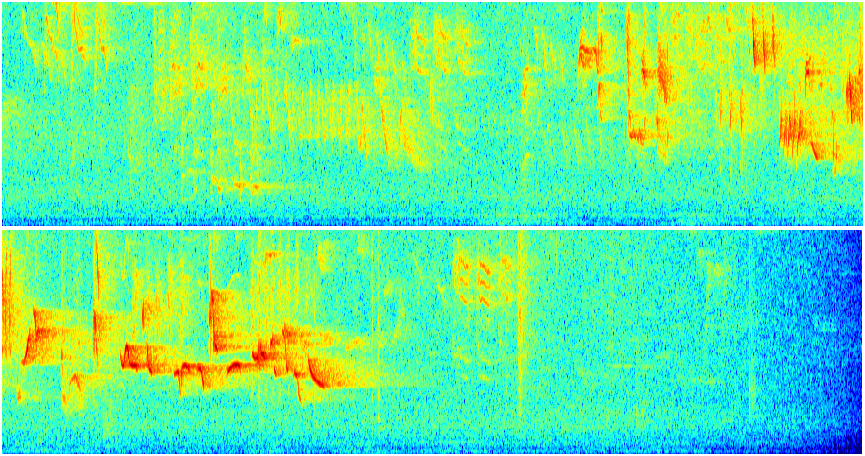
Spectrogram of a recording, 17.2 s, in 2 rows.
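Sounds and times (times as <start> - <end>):
Eurasian blackcap song: 7.4 - 14.0.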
